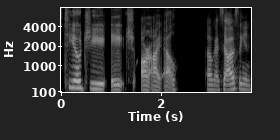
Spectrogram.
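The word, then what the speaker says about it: Toghrul: It sounded like you said toe girl, like Togrul. toe girl. Yeah, but it's like Togrul. It's Toghril.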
